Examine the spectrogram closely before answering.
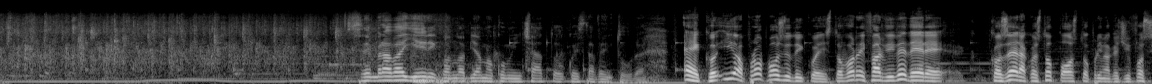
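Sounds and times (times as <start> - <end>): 
audience applause: 0.0 - 5.0
speech: 3.6 - 11.5.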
